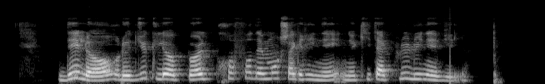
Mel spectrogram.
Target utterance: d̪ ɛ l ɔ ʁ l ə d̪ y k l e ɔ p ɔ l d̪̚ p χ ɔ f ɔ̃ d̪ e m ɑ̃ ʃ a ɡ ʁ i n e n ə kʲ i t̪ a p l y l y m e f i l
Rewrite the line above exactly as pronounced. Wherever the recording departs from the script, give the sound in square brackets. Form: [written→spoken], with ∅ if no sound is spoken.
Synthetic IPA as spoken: d̪ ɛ l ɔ ʁ l ə d̪ y k l e ɔ p ɔ l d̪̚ p χ ɔ f ɔ̃ d̪ e m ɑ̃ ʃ a ɡ ʁ i n e n ə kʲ i t̪ a p l y l y [m→n] e [f→v] i l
